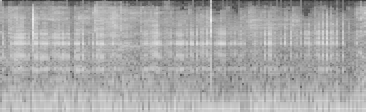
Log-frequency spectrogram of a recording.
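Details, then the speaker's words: Porsche driving: irregular sharp clunks over low road rumble that seem to come from the dash; a bolt left untightened during an exhaust modification fell loose and strikes the steering column. The steering column was replaced recently. "很明显哦，就是改装这个排气的时候，螺丝没有锁，整个掉出来哦，碰到那个方向柱了，还让别人去换方向柱。"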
